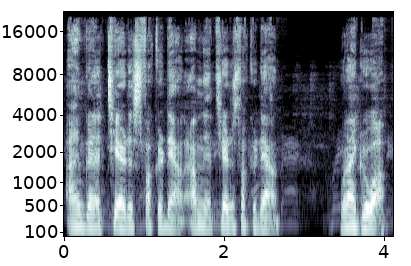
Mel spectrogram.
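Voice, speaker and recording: A man's voice: on the high side, flat delivery, a little fast, gravelly. A young man from Canada, talking in a rambling, profane monologue and repeating himself often. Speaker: vlogger. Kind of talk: casual monologue.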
